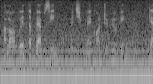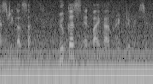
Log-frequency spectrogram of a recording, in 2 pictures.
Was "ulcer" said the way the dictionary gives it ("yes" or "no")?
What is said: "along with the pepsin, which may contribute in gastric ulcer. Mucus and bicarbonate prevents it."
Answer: yes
